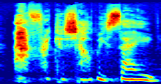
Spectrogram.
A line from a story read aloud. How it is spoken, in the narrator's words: repeated under my breath again and again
